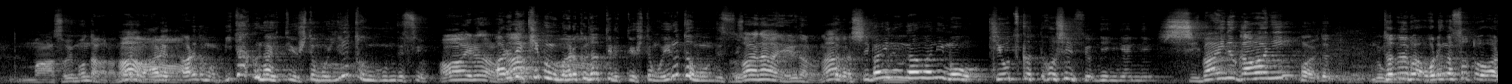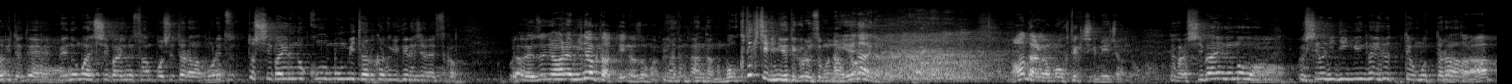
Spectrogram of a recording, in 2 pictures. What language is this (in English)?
Japanese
